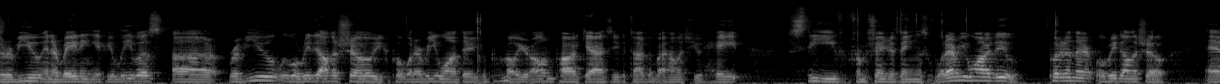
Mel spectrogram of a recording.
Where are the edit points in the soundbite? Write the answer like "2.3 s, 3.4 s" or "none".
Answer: none

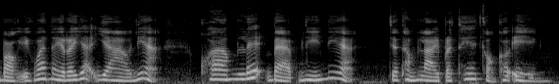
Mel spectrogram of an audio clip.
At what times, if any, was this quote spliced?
none

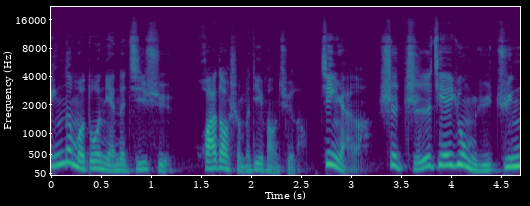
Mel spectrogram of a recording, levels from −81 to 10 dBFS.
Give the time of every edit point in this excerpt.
2.6 s

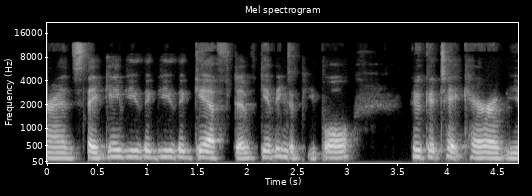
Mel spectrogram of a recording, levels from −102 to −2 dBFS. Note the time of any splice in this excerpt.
1.1 s, 2.4 s

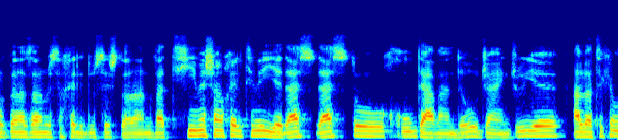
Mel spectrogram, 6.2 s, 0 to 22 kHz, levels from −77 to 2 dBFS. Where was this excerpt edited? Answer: 3.2 s, 4.1 s

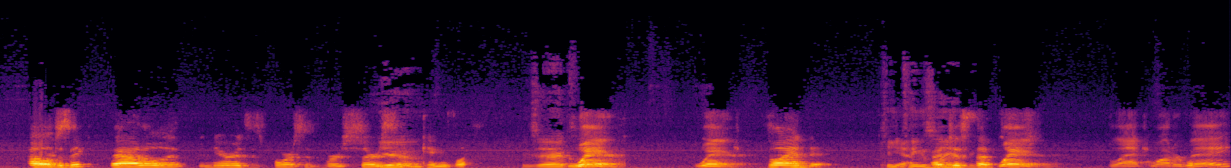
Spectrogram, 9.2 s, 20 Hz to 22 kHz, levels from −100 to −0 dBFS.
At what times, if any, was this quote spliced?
none

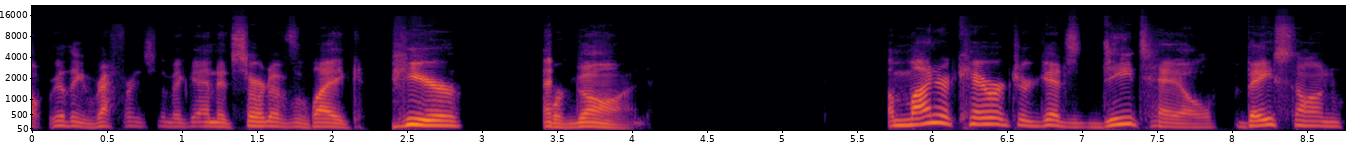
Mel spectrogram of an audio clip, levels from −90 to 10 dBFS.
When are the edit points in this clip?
1.3 s, 2.4 s, 3.5 s

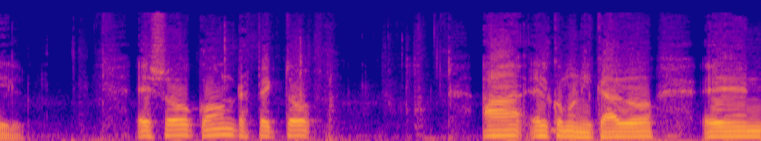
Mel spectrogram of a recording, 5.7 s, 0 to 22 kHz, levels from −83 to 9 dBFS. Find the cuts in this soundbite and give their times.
4.0 s

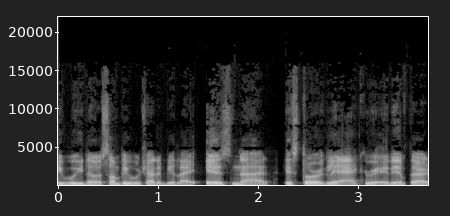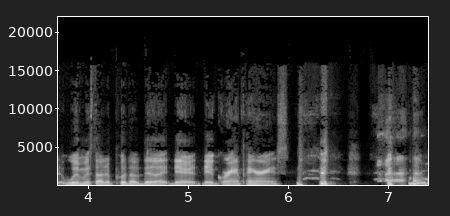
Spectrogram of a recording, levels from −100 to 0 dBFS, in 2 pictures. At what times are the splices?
2.2 s, 3.4 s, 5.1 s

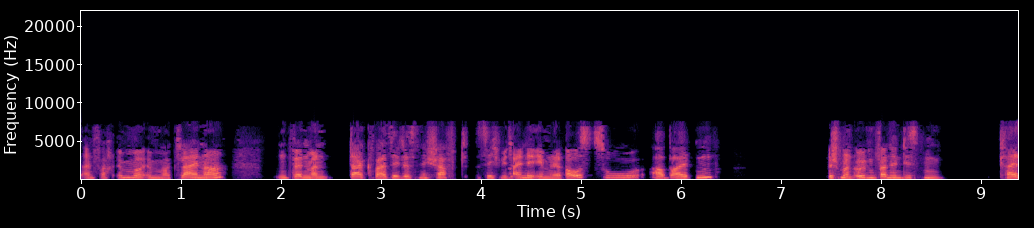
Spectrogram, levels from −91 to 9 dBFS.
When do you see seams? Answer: 4.3 s, 7.3 s

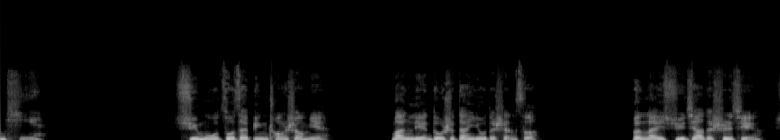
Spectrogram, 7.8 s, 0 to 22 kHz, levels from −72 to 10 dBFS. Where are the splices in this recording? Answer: none

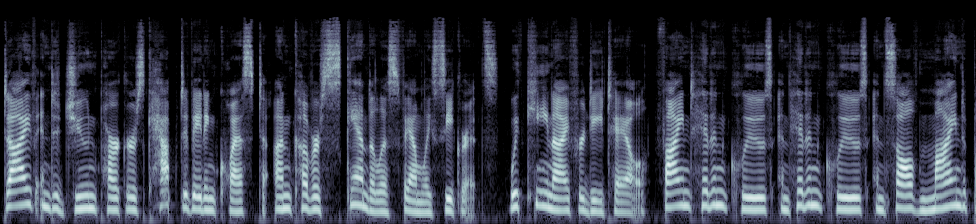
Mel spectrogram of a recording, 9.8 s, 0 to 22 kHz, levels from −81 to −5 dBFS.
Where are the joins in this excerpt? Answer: 5.2 s, 7.9 s

